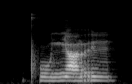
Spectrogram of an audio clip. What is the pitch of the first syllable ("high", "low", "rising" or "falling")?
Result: low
